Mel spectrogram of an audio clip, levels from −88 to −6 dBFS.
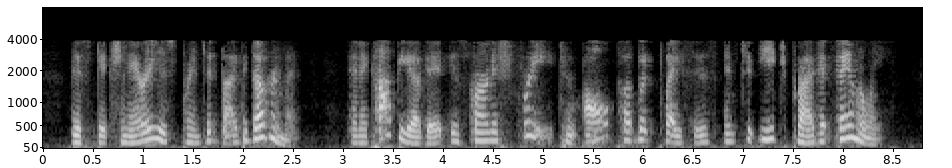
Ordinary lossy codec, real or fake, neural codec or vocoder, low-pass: AAC, 16 kbps; fake; codec, 32 kHz, 1.9 kbps, SNAC; 7.2 kHz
